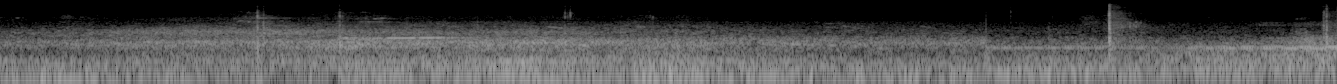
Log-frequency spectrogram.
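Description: Street ambience: a car passing on the road, its noise swelling and fading over a few seconds, with birds calling and one sharp click about five and a half seconds in.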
